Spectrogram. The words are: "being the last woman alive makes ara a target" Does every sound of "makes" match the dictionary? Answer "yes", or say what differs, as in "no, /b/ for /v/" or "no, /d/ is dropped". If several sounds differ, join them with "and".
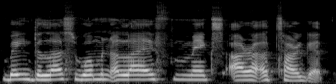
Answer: yes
